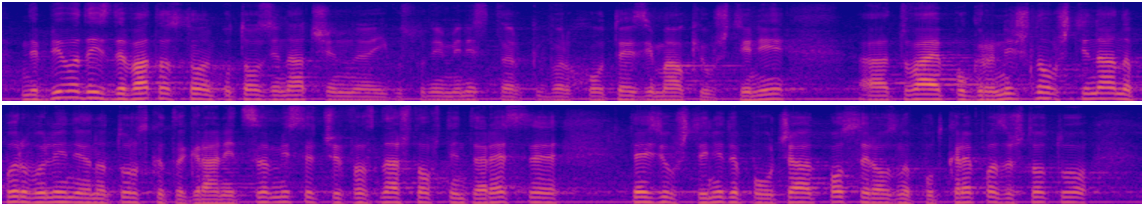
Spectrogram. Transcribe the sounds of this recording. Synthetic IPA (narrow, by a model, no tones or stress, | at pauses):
nɛbivəd̪ɐizd̪ɐvat̪ɛlˠst̪vəmɛpot̪ɔzinat͡ʃiniɡospod̪inminist̪əɾvəɾxʊt̪ɛzimalˠk̟ʲiopʃt̪ini | t̪ovaɛpoɡɾɐnit͡ʃnəopʃt̪inanɐpɤɾvəlinijənɐt̪uɾskət̪əɡɾanit̪səmislʲət͡ʃɛvəfnaʃt̪ɔpʃt̪int̪ɛɾɛsɛ | t̪ɛziopʃt̪inid̪ɐpolˠut͡ʃavət̪̚pɔsɛɾʲiɔznəpot̪kɾɛpəzɐʃt̪ɔt̪o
